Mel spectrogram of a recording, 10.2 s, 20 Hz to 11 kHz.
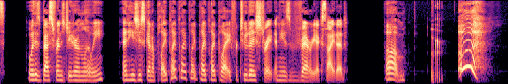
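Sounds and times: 
speech: 0.0s - 7.0s, 7.7s - 9.7s
rattly gulp: 8.6s - 8.9s
person burping: 8.6s - 9.0s.

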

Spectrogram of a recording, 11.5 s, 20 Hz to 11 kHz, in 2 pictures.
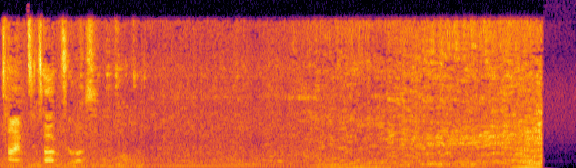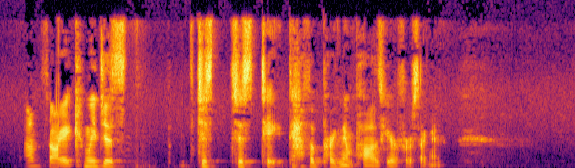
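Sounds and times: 
speech: 0.0s - 1.5s, 5.2s - 5.4s, 6.0s - 10.3s
truck engine rumbling while backing out of a yard: 0.0s - 5.5s.

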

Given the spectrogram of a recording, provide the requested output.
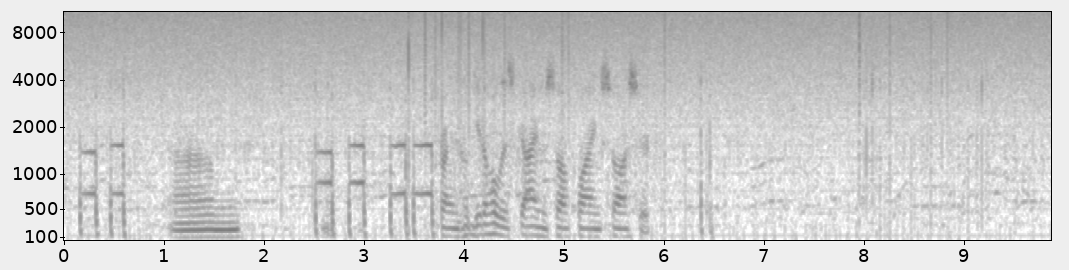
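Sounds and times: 
touch-tone telephone dialing beeps: 0.2s - 0.7s, 2.5s - 3.9s
speech: 3.9s - 6.1s.

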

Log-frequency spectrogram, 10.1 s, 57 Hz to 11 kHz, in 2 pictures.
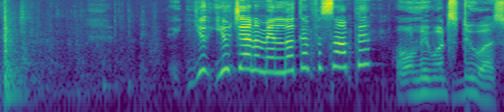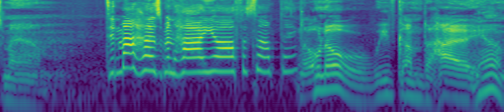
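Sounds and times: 
wooden door opening with a low thump as it unlatches: 0.0s - 2.0s
speech: 1.7s - 10.0s.

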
